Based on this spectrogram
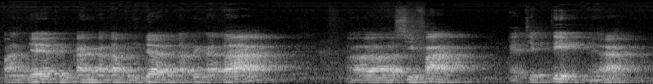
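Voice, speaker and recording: A male teacher works through his examples one slow step at a time, tagging almost every phrase with a quick "ya". He is heard from some way off the mic, in a strongly echoing room with a faint hiss of background noise. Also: lowish voice, fairly even intonation, fairly bright tone, far from the mic. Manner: slow, patient, repeats "ya" and each example. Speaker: English teacher. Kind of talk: classroom lesson explanation.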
